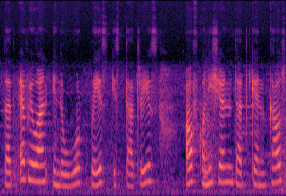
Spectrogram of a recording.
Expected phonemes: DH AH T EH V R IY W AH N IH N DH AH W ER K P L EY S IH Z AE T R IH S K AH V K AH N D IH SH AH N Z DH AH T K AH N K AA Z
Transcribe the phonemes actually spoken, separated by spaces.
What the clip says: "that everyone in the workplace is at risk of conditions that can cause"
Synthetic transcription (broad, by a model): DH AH T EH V R IY W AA N IH N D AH W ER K P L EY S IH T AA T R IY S AH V K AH N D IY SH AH N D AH T K AH N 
